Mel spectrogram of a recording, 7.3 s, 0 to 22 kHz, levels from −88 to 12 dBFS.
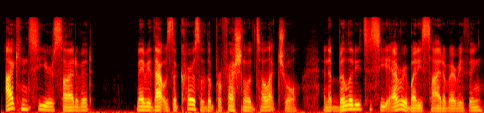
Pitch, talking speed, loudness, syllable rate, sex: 115 Hz, 200 wpm, -22 LUFS, 6.8 syllables/s, male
